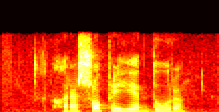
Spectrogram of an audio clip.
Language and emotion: Russian, neutral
